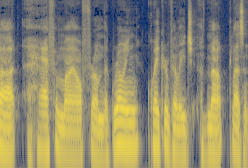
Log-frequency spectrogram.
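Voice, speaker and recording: A man's normal speaking voice at a medium pitch and moderate pace, with ordinary pitch variation and a dry, close sound with no echo on a very clean recording, silent background. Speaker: audiobook reader. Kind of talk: audiobook reading of a history book. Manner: formal; measured.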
